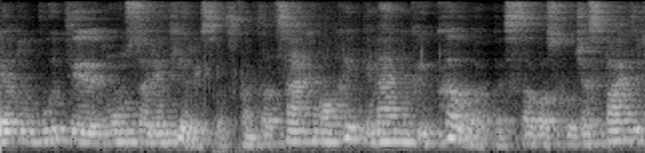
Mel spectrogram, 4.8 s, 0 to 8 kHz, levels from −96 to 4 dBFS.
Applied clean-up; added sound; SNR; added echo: neural separator model SepFormer DNS4.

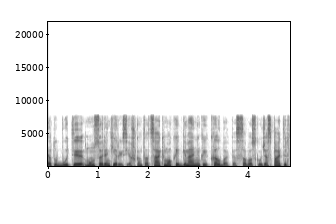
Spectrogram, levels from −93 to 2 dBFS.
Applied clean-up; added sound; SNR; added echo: none; none; none; none.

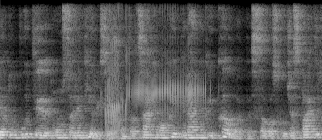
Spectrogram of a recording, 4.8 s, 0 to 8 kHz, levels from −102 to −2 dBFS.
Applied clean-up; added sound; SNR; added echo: none; Fart; 15 dB; reverberation time 0.6 s.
